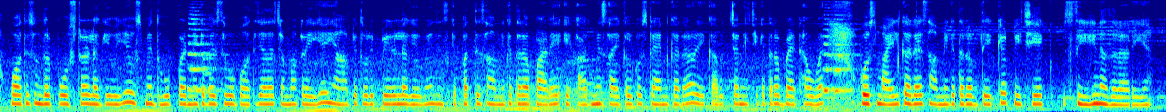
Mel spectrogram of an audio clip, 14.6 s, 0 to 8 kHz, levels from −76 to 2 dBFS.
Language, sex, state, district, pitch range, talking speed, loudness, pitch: Marwari, female, Rajasthan, Nagaur, 220-230 Hz, 275 wpm, -21 LUFS, 225 Hz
